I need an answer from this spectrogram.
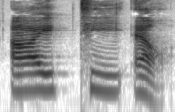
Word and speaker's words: Xochitl: So if you're familiar with those, you might have learned to pronounce it from there. It's Xochitl.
